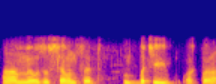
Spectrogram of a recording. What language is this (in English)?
Kashmiri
